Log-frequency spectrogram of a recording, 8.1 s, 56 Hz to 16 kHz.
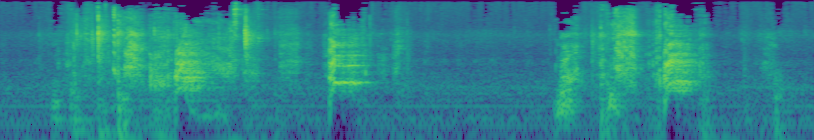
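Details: Siberian Husky at dinner time, July 24, 2022, making bursts of rough, broad barking and yowling calls in two clusters, with shorter yips between and a low background hum.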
